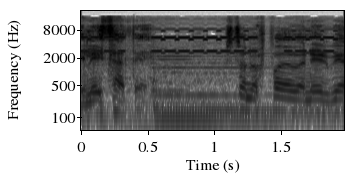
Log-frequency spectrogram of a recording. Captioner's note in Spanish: Vuelve a sonar el celular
